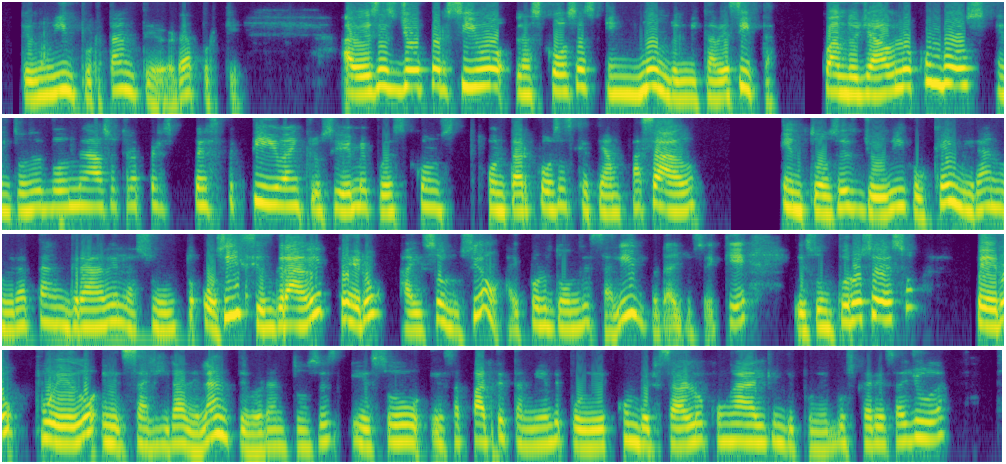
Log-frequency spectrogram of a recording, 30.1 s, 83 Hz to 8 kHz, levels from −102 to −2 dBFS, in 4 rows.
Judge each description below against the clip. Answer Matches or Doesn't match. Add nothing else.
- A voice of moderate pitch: Doesn't match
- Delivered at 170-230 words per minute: Matches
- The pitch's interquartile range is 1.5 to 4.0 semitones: Doesn't match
